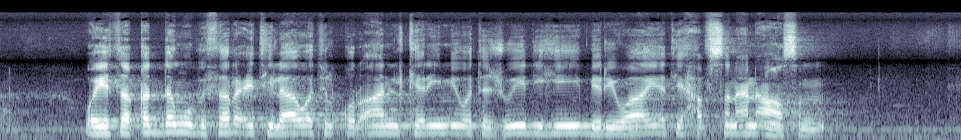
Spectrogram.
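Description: A man speaks formally into a microphone over loudspeakers in a large echoing hall.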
